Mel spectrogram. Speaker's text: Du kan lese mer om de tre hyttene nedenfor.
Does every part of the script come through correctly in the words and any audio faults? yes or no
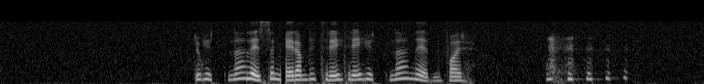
no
